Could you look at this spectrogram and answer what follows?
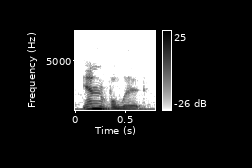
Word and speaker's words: invalid: the word invalid with invalid invalid means you're injured or disabled invalid has the accent on the vowel syllable it's an adjective meaning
